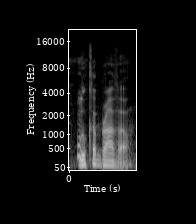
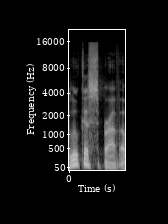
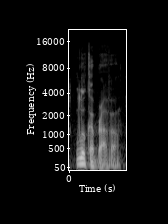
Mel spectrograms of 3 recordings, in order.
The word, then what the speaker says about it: Lucas Bravo: exctly we have today Luca Bravo who you might think is named Lucas Bravo but he's French so the S is silent and he was very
